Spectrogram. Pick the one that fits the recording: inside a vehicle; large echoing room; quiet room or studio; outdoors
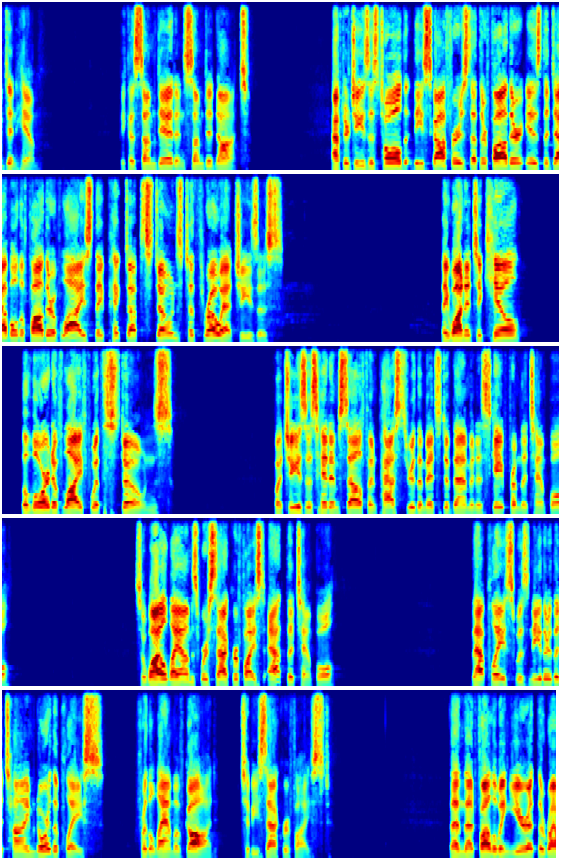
large echoing room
